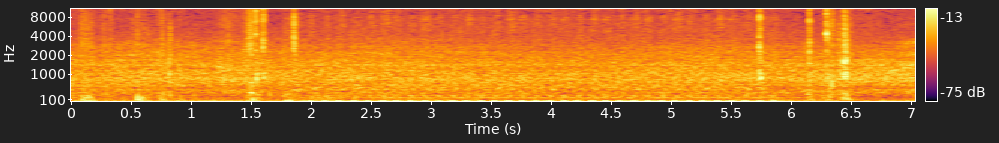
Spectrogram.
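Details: 2009 Smart Fortwo 451 1.0 L petrol, 71 hp, crank no start: slow, even cranking thumps about three per second that never fire; diagnosed as low compression, not yet fixed.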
